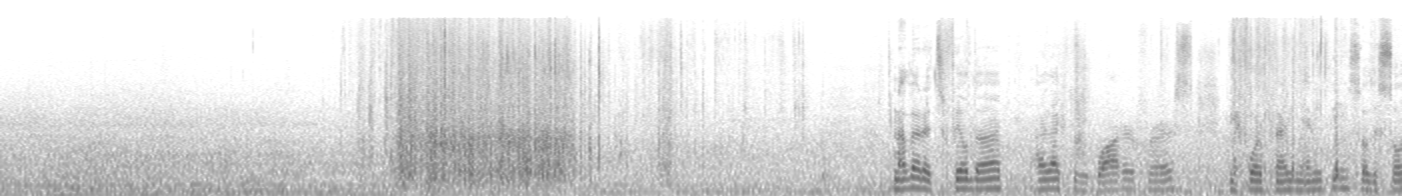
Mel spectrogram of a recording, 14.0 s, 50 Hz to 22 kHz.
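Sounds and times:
plastic bag crinkling: 3.4s - 8.1s, 12.3s - 13.5s.

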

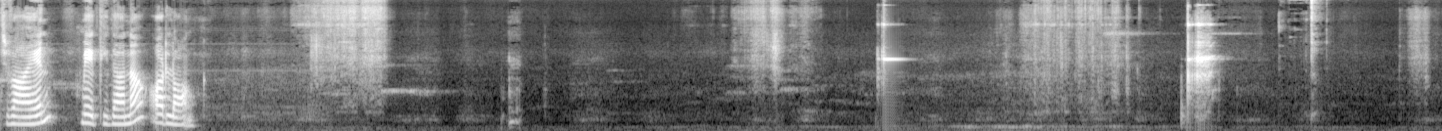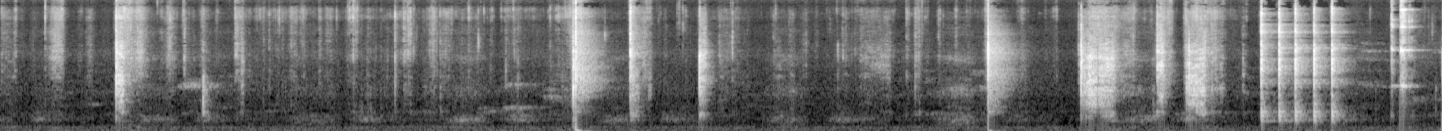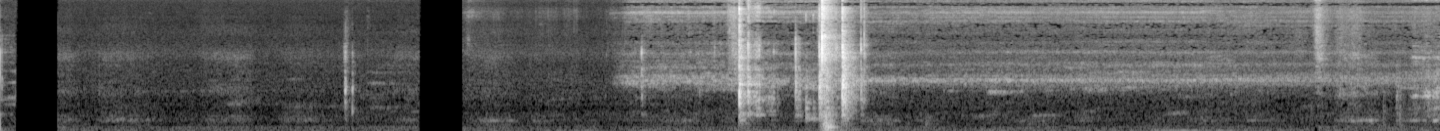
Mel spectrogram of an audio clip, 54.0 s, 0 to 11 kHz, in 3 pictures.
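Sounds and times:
seeds pouring rustle: 3.9s - 4.9s
metal spoon clinking on pan: 11.0s - 11.4s, 13.7s - 16.7s, 33.8s - 36.0s.

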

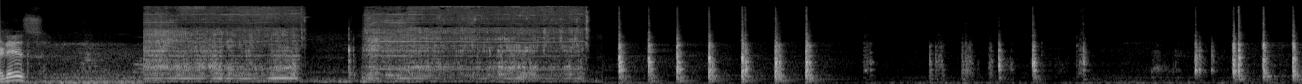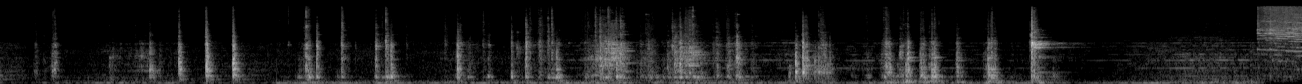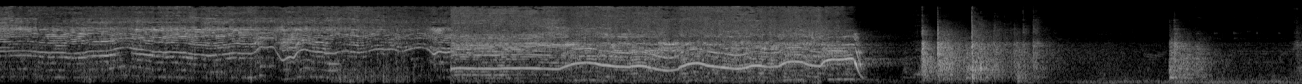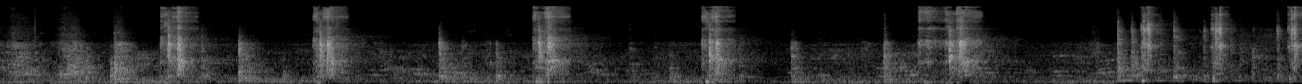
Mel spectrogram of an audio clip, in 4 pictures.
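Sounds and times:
pneumatic disc grinder on steel: 1.4s - 6.0s, 25.6s - 34.6s
sharp metal clicks and knocks: 50.2s - 52.0s.

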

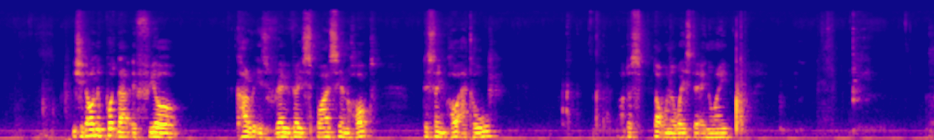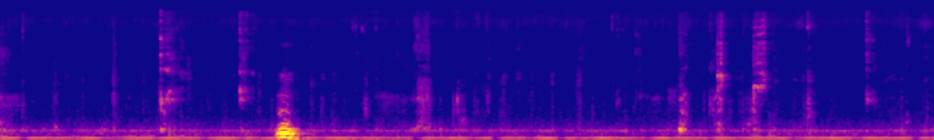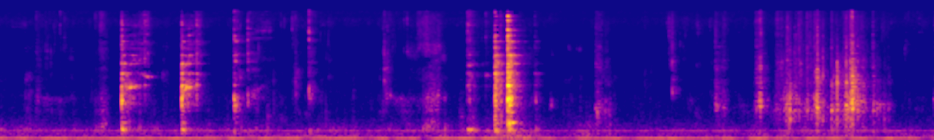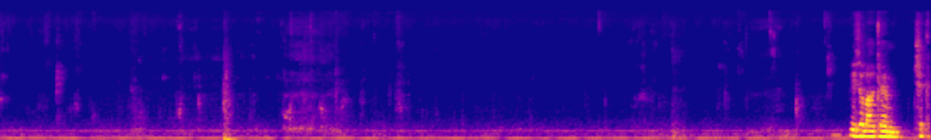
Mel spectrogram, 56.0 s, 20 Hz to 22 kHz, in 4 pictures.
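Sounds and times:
faint low hum: 0.0s - 56.0s
chewing: 12.8s - 30.7s, 31.5s - 34.9s, 36.2s - 39.1s, 41.5s - 50.2s, 50.9s - 54.7s
cutlery clinking and scraping on dishes: 29.9s - 32.0s, 35.1s - 36.2s.

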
